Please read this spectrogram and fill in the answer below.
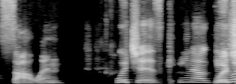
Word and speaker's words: Samhain: like samhain s-a-m-h-a-i-n but when i google the pronunciation it's actually called sawin which is you know which is very irish yes yes yes so sawin okay which is celebrated on the night of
